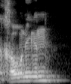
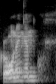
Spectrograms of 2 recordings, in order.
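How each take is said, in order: First: The name is said with a Dutch pronunciation. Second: The name is said with a non-Dutch pronunciation.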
